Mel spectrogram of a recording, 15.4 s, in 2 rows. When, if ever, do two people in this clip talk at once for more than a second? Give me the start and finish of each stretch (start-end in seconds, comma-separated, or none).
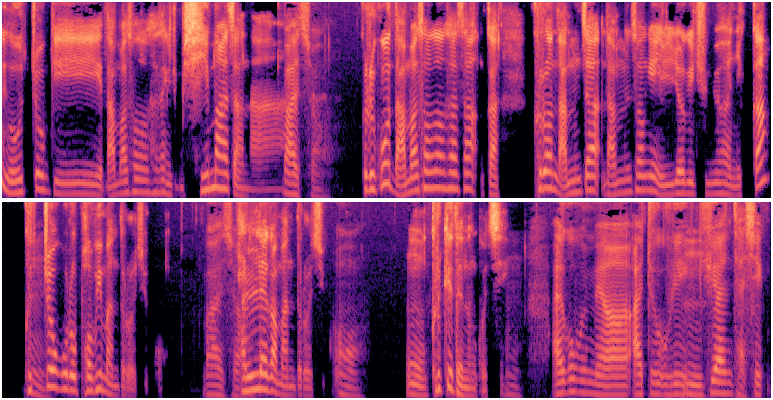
none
